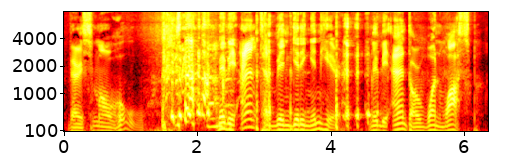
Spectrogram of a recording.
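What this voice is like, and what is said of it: Put-on Asian accent. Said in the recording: “Is that an Asian accent?”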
